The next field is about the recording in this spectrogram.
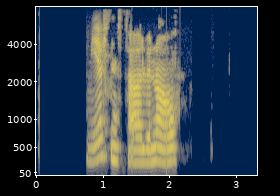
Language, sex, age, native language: Icelandic, female, 9, Icelandic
